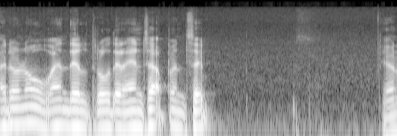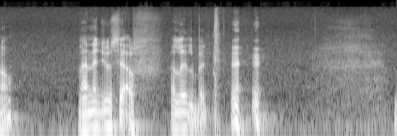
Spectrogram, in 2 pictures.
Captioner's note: laughs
